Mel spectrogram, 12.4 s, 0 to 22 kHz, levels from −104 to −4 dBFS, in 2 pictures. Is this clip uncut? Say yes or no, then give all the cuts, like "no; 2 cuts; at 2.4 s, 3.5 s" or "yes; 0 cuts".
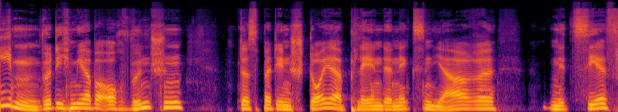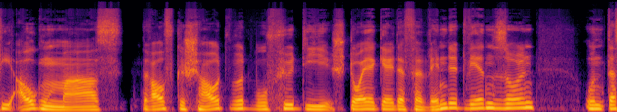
yes; 0 cuts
